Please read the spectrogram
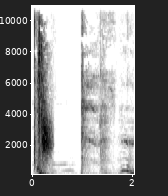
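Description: A flour tortilla slapped hard against a man's face: one sharp, loud smack right at the start. Near the end a person's closed-mouth "mm" vocal begins.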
